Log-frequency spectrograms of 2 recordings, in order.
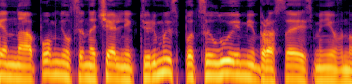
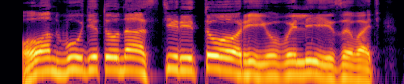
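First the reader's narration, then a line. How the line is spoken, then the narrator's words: Delighted howling devils. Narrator (Russian): восторженно взвыли черти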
